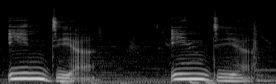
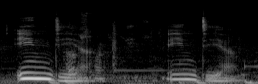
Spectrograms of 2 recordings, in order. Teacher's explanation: So here we stress the first syllable in India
